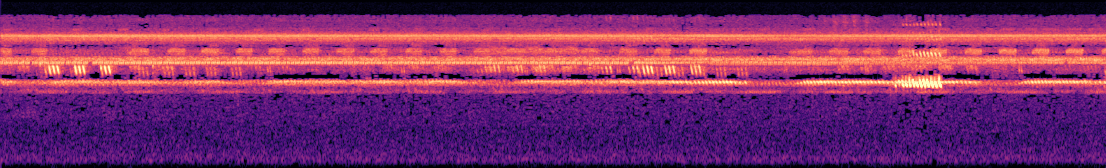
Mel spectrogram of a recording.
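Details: Crickets calling at night in a forest: continuous shrill layered trilling with scattered pulsed chirps, and one louder brief chirp late on.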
